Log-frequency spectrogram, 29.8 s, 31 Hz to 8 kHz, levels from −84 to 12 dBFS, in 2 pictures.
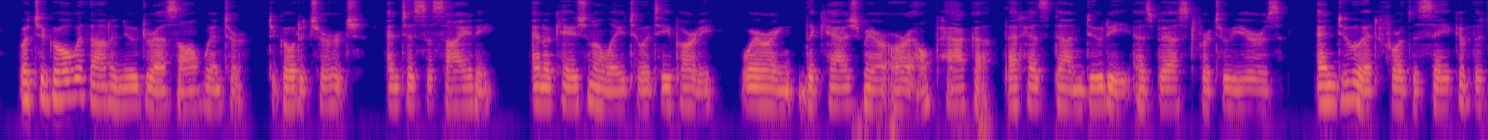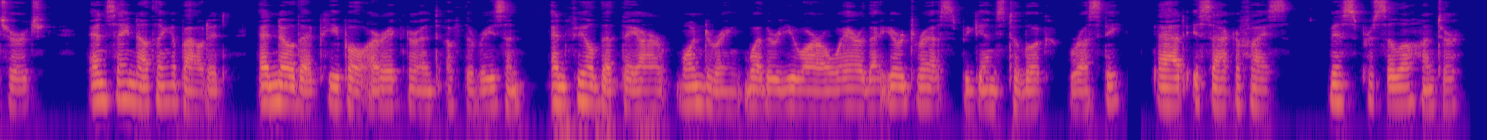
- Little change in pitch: Yes, narrow, 2.1 semitones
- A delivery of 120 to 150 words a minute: No, average, 175 wpm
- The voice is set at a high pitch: No, low, 120 Hz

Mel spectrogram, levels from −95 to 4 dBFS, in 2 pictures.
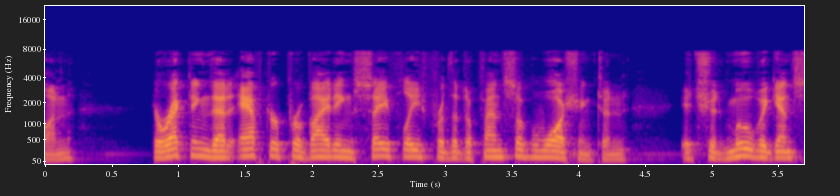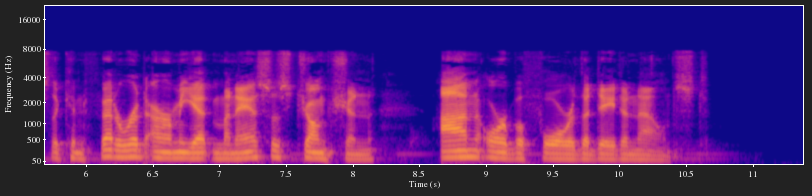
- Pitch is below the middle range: Yes, low, 115 Hz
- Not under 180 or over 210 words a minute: No, average, 140 wpm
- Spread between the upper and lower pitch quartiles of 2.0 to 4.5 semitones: No, average, 4.9 semitones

